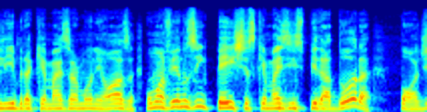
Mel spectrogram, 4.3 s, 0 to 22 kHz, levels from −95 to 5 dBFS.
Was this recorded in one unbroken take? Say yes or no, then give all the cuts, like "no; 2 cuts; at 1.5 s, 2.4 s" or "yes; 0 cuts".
no; 1 cut; at 1.4 s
